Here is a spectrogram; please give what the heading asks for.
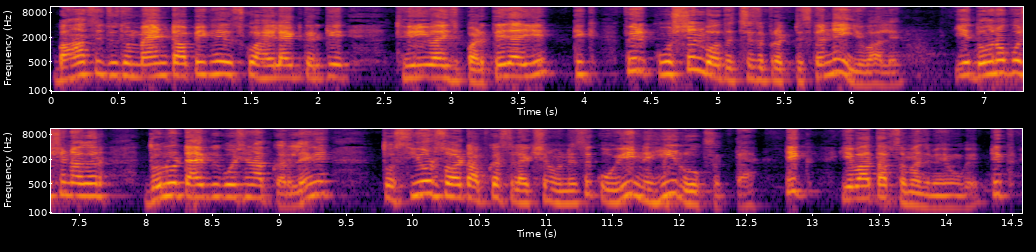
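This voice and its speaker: An expressive, high-pitched man speaks a little fast as he casually teaches, reviewing books for exam takers. Frank by nature, he drops "ठीक" into nearly every phrase and calls his students "my dear".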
